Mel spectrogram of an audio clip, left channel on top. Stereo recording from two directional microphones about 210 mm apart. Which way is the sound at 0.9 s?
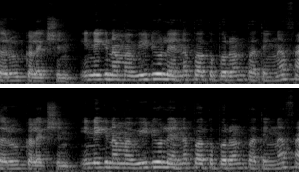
15° left (ahead or behind).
